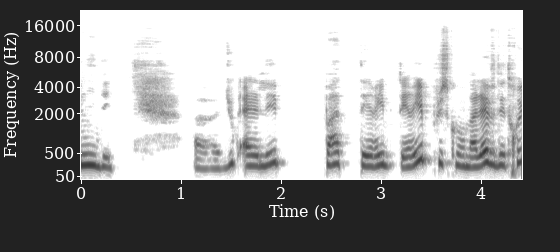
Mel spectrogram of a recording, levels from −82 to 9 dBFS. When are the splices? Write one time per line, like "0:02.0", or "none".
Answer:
0:01.6

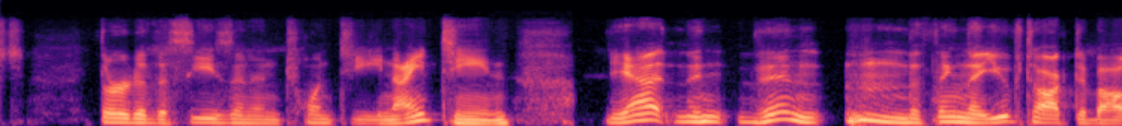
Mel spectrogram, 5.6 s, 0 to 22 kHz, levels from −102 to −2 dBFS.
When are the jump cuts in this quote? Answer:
0:02.9

